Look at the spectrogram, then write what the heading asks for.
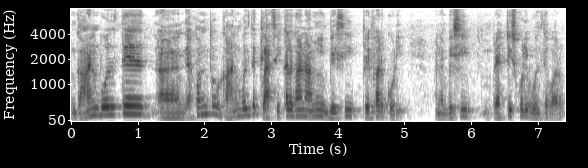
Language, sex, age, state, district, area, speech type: Bengali, male, 18-30, West Bengal, North 24 Parganas, urban, spontaneous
